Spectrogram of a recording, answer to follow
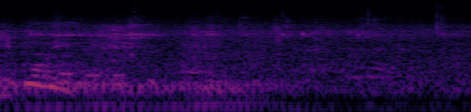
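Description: A pause in a man's open-air speech: a trailing voice at the start, then a faint murmur of voices that fades away.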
